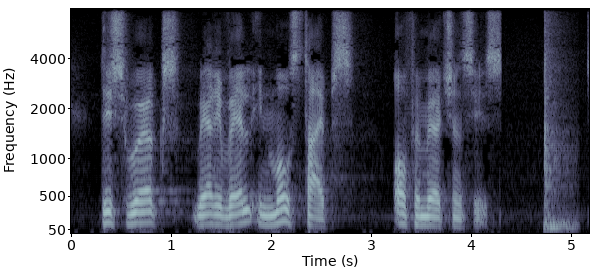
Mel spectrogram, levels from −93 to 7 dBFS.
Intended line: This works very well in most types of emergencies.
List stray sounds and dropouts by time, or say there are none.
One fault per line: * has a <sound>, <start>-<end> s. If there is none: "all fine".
* has a thud, 4.7-5.1 s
